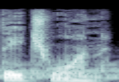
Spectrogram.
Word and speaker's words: HI: Hi, pronounced H1 refers to neutral hydrogen gas.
